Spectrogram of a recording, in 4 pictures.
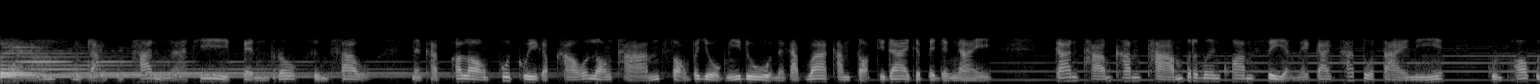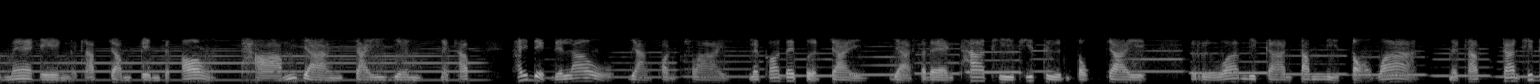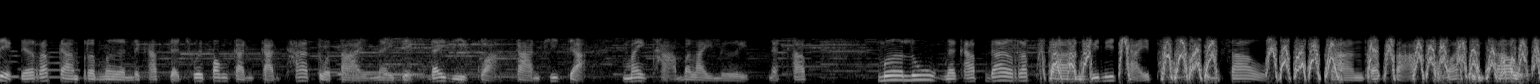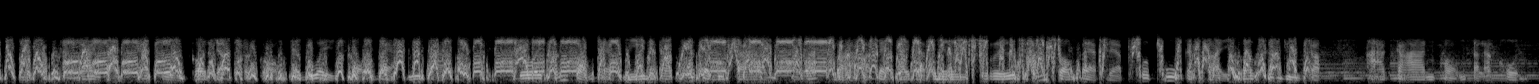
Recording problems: phone-call audio; nothing above 3 kHz
background music; very loud; throughout; 3 dB above the speech

